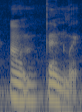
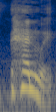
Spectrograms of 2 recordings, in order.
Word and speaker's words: Henwick: were on Sense8, with the exception of Jessica Fenwick. That's how you say her name, right? Jessica Fenwick. Is that her name? Mm-hmm. Best thing about Iron Fist. Yeah. Henwick, thank you.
